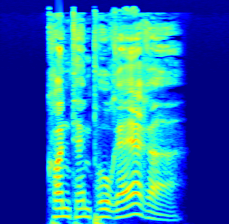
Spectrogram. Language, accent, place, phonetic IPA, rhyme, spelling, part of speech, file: German, Germany, Berlin, [kɔnˌtɛmpoˈʁɛːʁɐ], -ɛːʁɐ, kontemporärer, adjective, De-kontemporärer.ogg
- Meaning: inflection of kontemporär: 1. strong/mixed nominative masculine singular 2. strong genitive/dative feminine singular 3. strong genitive plural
